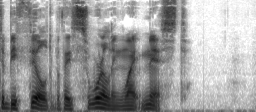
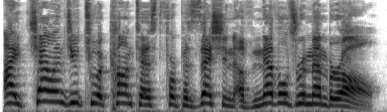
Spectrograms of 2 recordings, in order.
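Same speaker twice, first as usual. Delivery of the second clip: much higher, loud formal challenge; 12 semitones higher, 4 dB louder than usual. Acted. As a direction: call out the challenge for all to hear. Harry challenging Goyle across field.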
